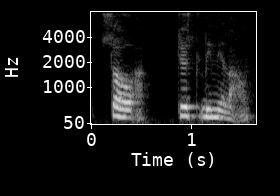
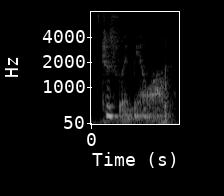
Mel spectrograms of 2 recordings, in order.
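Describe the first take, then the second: First: Said in the usual way. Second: Breathy whisper, almost no voice; whispered brush-off. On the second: Retold or imitated. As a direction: hush it out, shutting her down. Snapping at a castmate who checks.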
